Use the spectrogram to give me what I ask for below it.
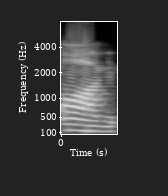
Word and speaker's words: Aang: So, like, they say Ong because, like, that's how it would be pronounced.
